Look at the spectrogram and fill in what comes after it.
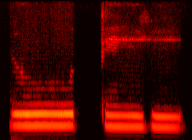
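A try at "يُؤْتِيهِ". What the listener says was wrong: panjang enggak? Kenapa panjang? Ini enggak panjang kakak. Karena wawunya enggak ada sukunnya. Jadi bukan matobi'i. Nah, kalau huruf yang enggak ada harokatnya berarti enggak usah dibaca. Jadi bukan yuti, tapi yuk, yuk.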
